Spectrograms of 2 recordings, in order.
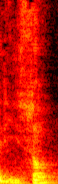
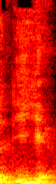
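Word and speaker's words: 李昖: 偷懒了，我发音成李松，这里纠正一下错误，应该是李琰，日字旁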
